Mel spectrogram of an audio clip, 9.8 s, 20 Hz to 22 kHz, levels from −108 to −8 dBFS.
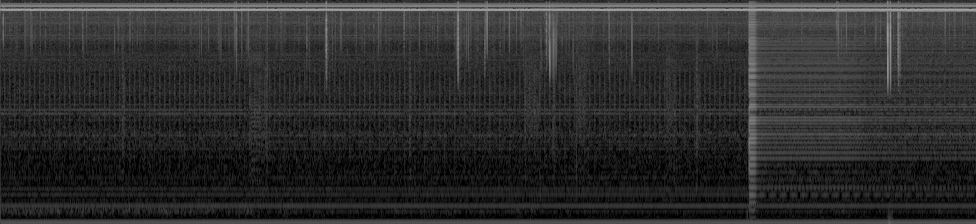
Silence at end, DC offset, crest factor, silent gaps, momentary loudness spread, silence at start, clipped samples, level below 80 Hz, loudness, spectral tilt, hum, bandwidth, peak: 0 s; under 0.1%; 22 dB; none; 0 LU; 0 s; under 0.1%; -80 dBFS; -30 LUFS; 2 dB/octave; none; over 20 kHz; -12 dBFS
